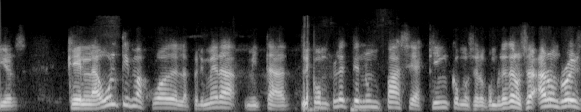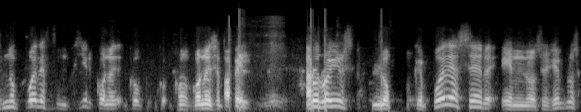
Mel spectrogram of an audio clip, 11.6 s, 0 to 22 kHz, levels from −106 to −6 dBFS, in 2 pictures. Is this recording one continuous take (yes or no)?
no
